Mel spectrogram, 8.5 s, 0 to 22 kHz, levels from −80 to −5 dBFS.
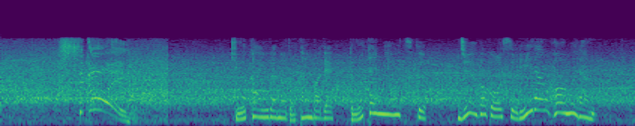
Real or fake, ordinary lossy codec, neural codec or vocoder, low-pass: real; none; none; 7.2 kHz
